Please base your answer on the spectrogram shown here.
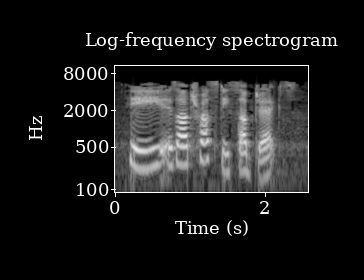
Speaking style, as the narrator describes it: said the king himself, in a slow and stately voice

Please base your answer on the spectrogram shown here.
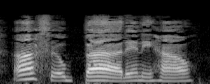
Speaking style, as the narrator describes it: with a smothered groan

